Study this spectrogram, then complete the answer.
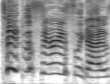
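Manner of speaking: mock commenter. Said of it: "People on YouTube be like".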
